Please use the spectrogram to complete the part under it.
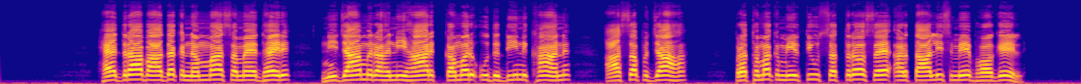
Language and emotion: Maithili, neutral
